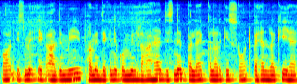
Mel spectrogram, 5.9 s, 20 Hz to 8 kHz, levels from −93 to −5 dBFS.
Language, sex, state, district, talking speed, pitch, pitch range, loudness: Hindi, male, Bihar, Patna, 180 wpm, 125 Hz, 125-130 Hz, -14 LUFS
